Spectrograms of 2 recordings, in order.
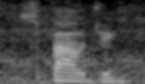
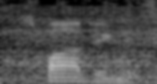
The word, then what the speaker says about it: sparging: i have to say spouting sparging i always mispronounce it as spouting it seems natural spouses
